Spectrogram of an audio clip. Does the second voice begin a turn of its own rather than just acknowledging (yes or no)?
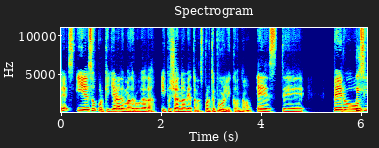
no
